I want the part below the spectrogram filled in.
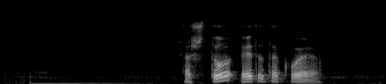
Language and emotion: Russian, neutral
